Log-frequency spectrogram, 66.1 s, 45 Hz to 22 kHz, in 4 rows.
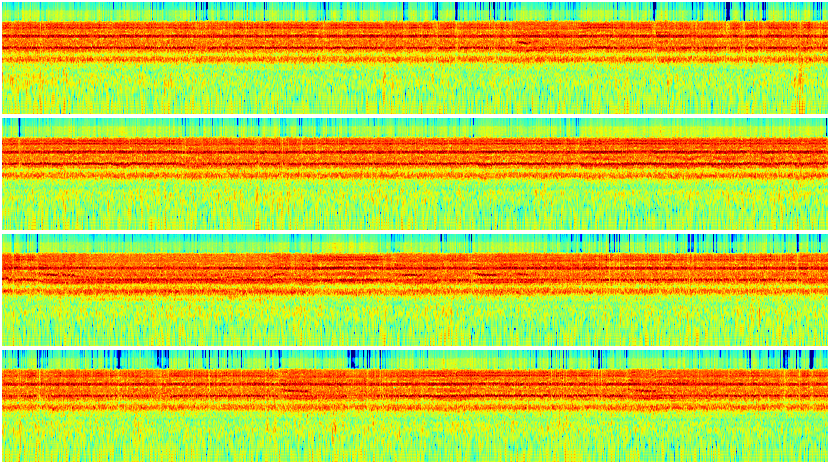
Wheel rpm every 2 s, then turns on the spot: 230, 230, 230, 240, 240, 230, 230, 230, 230, 230, 230, 230, 230, 230, 220, 220, 230, 200, 190, 210, 220, 220, 230, 230, 230, 230, 230, 230, 230, 230, 230, 230, 230.
none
